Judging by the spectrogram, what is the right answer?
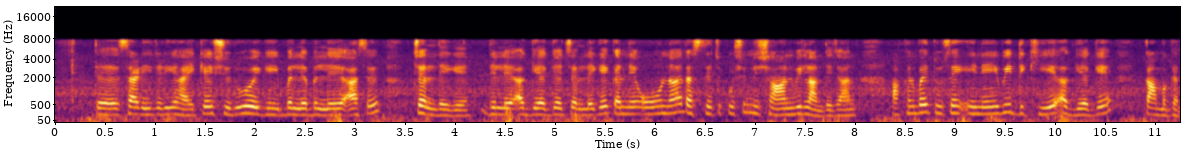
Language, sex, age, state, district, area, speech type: Dogri, female, 60+, Jammu and Kashmir, Jammu, urban, spontaneous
